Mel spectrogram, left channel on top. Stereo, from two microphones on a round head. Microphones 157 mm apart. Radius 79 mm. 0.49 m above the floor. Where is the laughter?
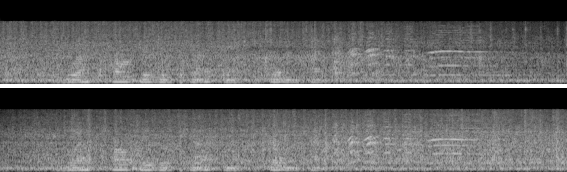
50° right (ahead or behind), 6.5 m.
